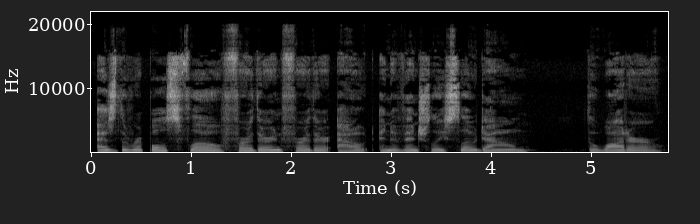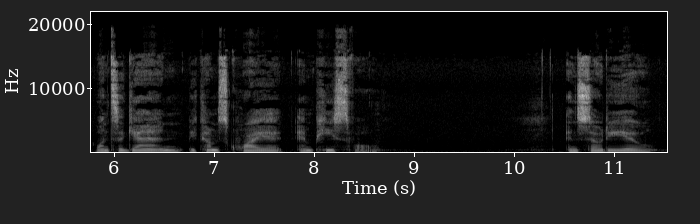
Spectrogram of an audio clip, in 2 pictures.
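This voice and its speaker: A woman leading a guided meditation, giving calm, soothing, unhurried instructions. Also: fairly low pitch, no room sound. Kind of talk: guided meditation, slow scripted narration.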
